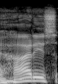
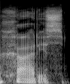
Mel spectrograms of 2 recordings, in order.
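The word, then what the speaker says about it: Harris: цікава може бути камалі харіс 59 років Вона одружена але не має своїх дітей і до речі Олег Шарп пише що фонетично вимовляється не Гаріс а харіс і тут ми йому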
